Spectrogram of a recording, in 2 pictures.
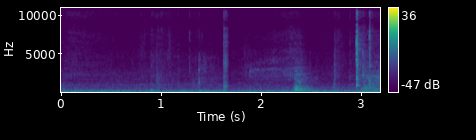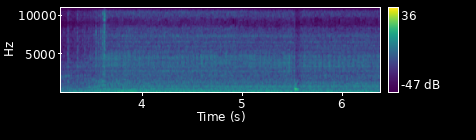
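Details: Valve grinder running after a fabricated recirculation oil pan and system repair: handling clatter, then the motor starts and settles into an even, steady whirr with no grinding or knocking, with oil flowing as intended; normal running.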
